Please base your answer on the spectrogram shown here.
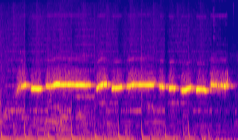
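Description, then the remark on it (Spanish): Someone whistles the lively opening theme of an anime, a clear, steady tune with sustained and shifting notes over a rhythmic thumping backing beat, fairly loud, with no talking. “va por la calle y va silbando el el opening de Kimetsu no Yaiba”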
